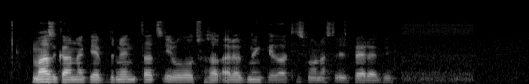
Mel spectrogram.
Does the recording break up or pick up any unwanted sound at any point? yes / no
no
